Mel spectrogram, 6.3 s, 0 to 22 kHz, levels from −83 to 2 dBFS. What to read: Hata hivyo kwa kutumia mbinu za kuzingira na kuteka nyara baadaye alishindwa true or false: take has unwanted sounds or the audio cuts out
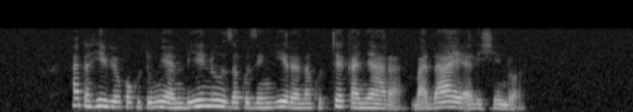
false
